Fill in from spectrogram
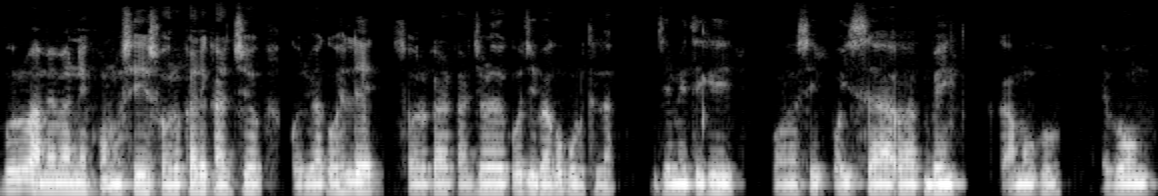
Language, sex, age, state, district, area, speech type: Odia, male, 30-45, Odisha, Kandhamal, rural, spontaneous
